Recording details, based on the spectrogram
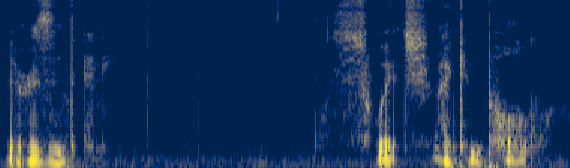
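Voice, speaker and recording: A man playing a gentle, solemn, remorseful demon in an intimate audio roleplay, speaking to the listener in a breathy, halting, earnest near-whisper. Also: on the low side. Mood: apologetic, earnest. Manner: slow, halting, earnest, with long pauses.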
